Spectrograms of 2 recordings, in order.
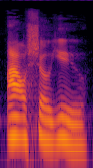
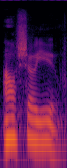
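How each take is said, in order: First: It is said in a threatening, vengeful tone. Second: It is said in a warm, gentle tone. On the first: It is a threat of revenge against an enemy. The speaker calls it wrong. "instead of saying" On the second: It is an offer to demonstrate what God is like. The speaker calls it right. "we just say"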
